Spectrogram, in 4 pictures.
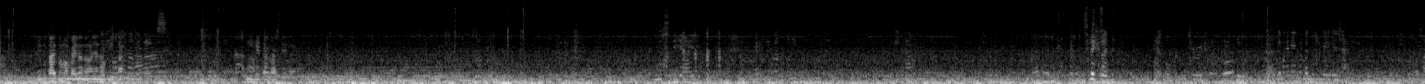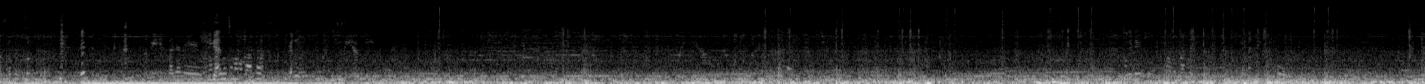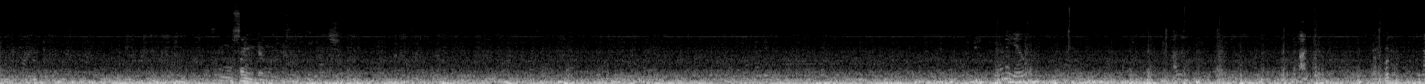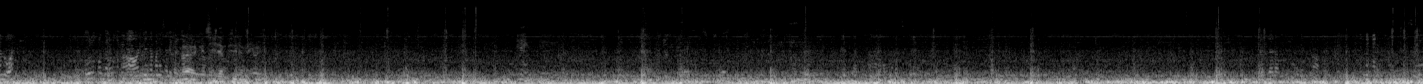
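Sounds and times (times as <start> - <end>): car road and engine rumble: 0.0 - 56.9.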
